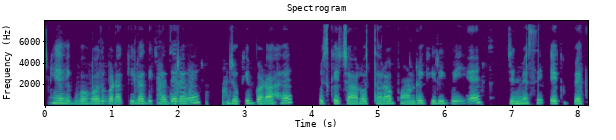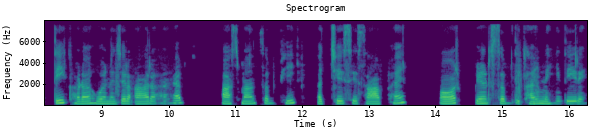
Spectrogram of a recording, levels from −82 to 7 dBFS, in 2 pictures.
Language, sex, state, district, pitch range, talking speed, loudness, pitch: Hindi, female, Chhattisgarh, Balrampur, 200-225 Hz, 160 wpm, -23 LUFS, 210 Hz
